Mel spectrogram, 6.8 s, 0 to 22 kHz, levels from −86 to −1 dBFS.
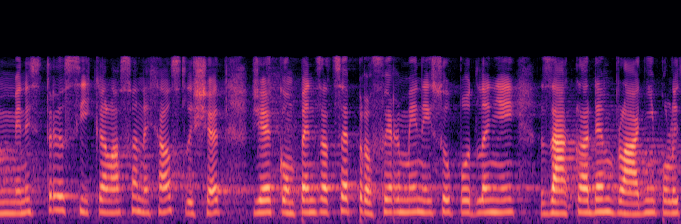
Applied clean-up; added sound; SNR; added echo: none; none; none; none.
